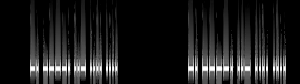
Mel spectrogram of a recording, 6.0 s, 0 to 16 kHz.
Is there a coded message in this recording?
Yes: Morse code from 0.6 to 5.7 s, heard as a keyed tone, about 32 wpm, 700 Hz. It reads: N9UHH N9UHH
